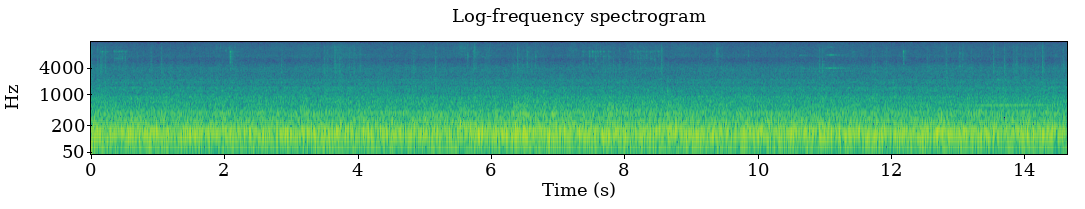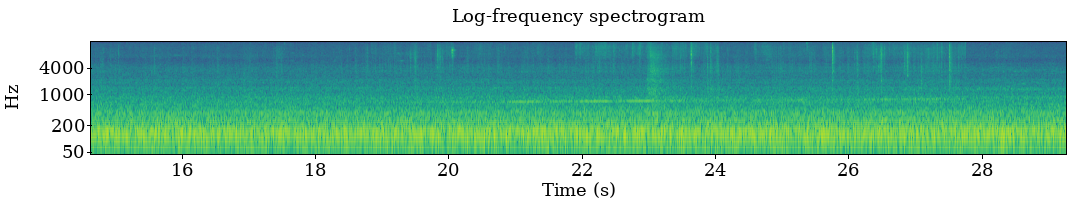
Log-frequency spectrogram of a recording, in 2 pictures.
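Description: Steady low running rumble inside the cabin of a moving E4 series double-decker Shinkansen, with a faint whine that rises slightly from about two-thirds of the way in.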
